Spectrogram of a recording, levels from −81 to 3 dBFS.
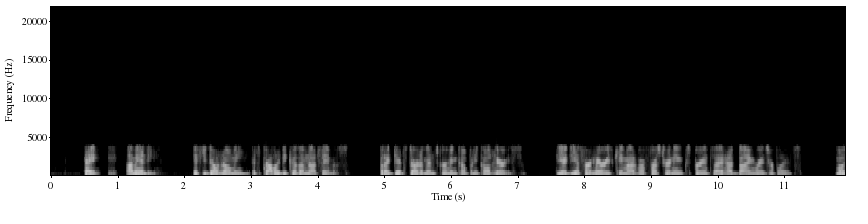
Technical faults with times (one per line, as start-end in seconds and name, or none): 0.00-11.92 AMR narrowband mobile codec
0.00-0.48 AMR comfort noise
0.74-1.12 AMR comfort noise
1.82-2.12 AMR comfort noise
4.60-4.92 AMR comfort noise
7.26-7.56 AMR comfort noise
11.40-11.76 AMR comfort noise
